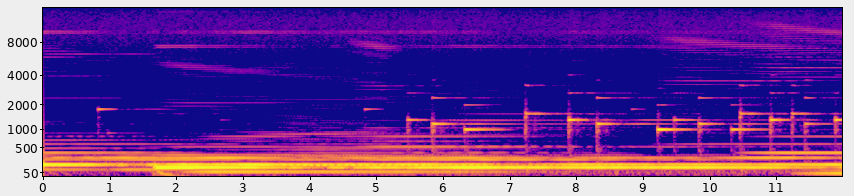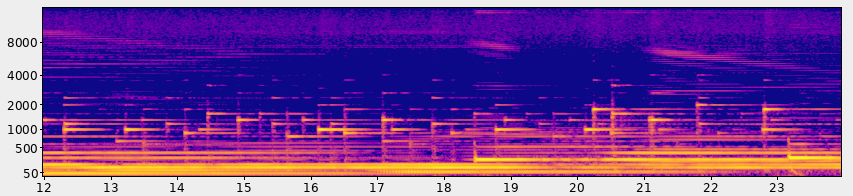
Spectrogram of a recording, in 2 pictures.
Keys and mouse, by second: 0.2 click, 1.5 alt+click, 3.6 click, 4.6 click, 6.0 g, 8.1 y, 9.1 click, 9.8 g, 10.2 z, 10.6 x, 12.0 click, 12.5-15.2 alt+drag, 16.0 g, 16.4 z, 17.2 click, 17.9 r, 18.6-22.4 x, 19.6 click, 20.6 click, 21.1 click, 21.4 click.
